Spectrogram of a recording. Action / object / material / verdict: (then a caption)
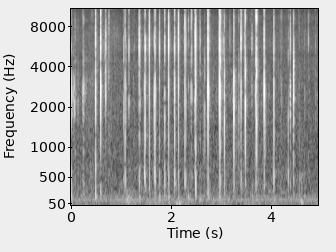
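tap / small soft plastic toothpaste tube with plastic cap / plastic / none. Long painted nails tap and scratch a filled mini Crest toothpaste tube made of soft plastic laminate with a white plastic cap. About thirty quick, bright, clicky taps with a crinkly edge come in an irregular run over quiet, faint scratching, each dying away almost instantly.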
